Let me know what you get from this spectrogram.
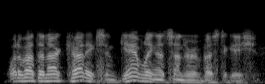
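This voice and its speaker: A man's voice: medium pitch, very animated, racing. A man playing a suspicious, insistent American insurance investigator in a 1950s radio detective drama, clipped and pressing. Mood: skeptical, pressing. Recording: dull vintage radio recording with music.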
